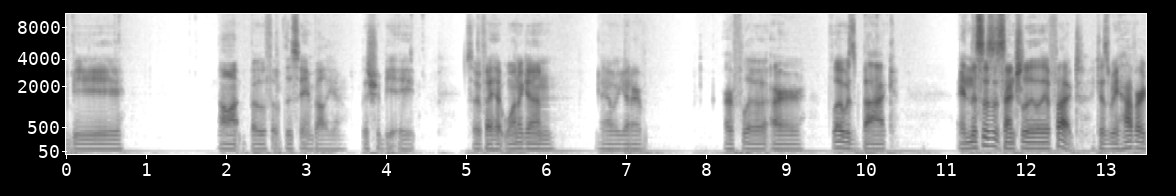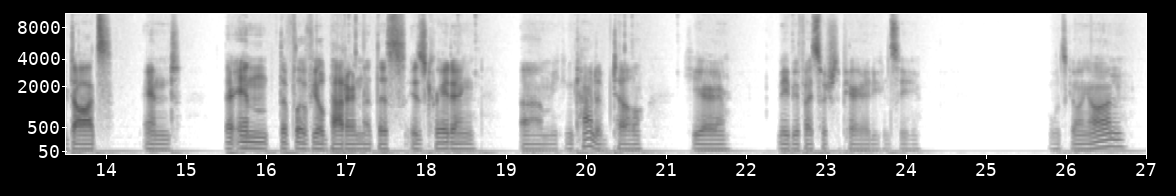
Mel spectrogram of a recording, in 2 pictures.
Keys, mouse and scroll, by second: 0.2-1.0 drag, 1.6-2.2 drag, 2.7-3.7 middle drag, 4.3 click, 4.9-5.7 typing, 10.0 click, 17.0-18.1 drag, 18.4-18.8 drag, 20.6-21.3 drag, 22.6-27.0 drag.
